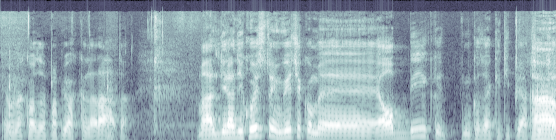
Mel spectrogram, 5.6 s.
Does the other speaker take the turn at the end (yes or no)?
yes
